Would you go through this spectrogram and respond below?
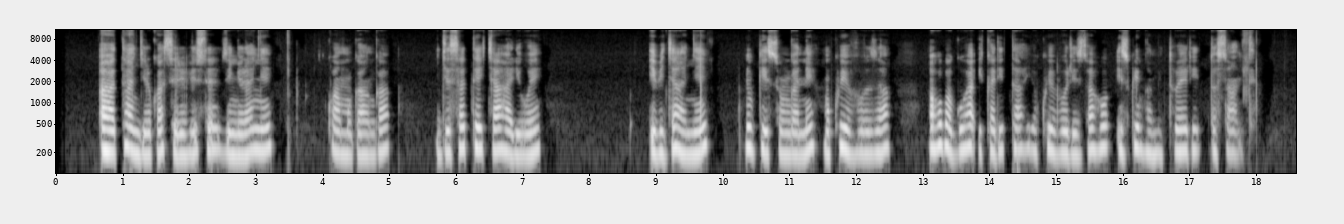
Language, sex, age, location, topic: Kinyarwanda, female, 18-24, Kigali, finance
